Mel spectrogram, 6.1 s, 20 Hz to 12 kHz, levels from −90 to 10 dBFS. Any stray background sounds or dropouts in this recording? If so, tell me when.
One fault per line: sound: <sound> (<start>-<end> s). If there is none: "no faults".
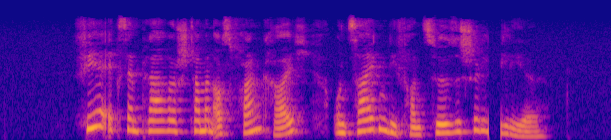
sound: dropout (4.9-5.0 s)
